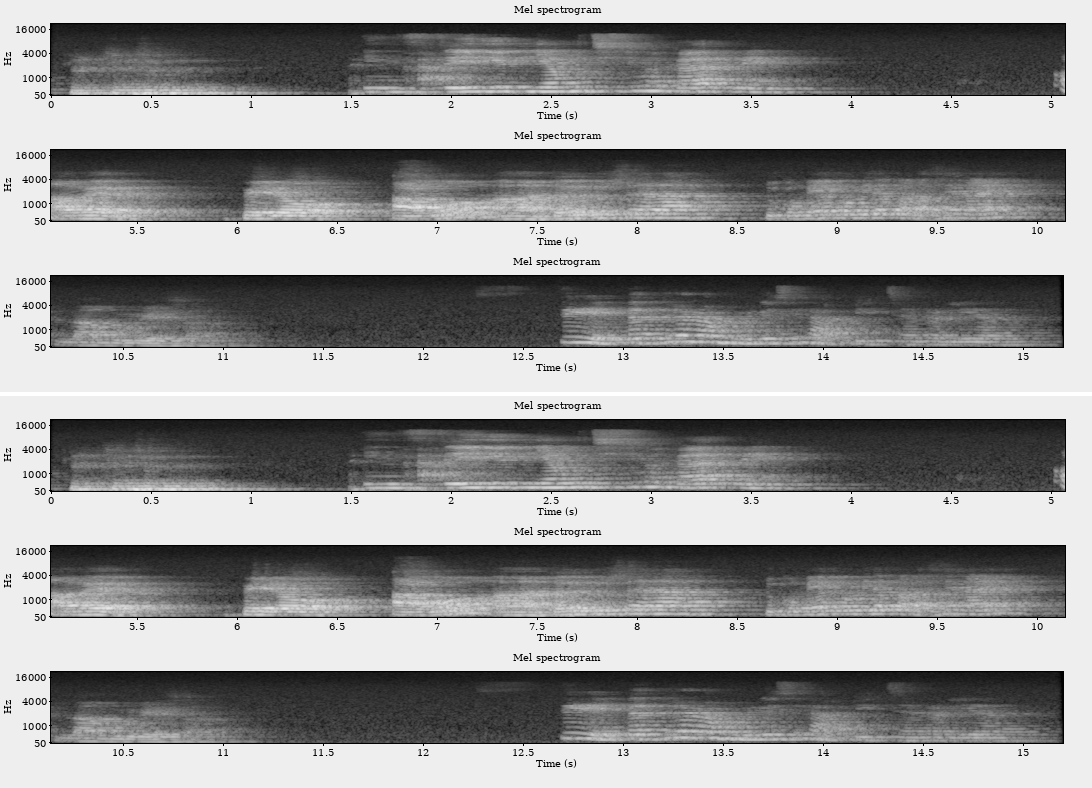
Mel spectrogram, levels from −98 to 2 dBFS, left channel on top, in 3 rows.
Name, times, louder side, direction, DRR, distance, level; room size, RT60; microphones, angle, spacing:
voice 1, 0.1-0.8 1.5-2.0 5.0-5.5 6.0-6.5 6.8-8.3 8.7-9.9 10.2-10.9, equal, 10° right, -7 dB, 2.7 m, -19 dB
voice 2, 1.6-3.7 12.7-14.9, left 1 dB, 20° left, -5 dB, 5.2 m, -24 dB
18.0 x 11.0 x 2.9 m, 0.86 s
head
